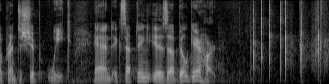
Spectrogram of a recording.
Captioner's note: applause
